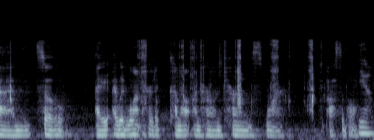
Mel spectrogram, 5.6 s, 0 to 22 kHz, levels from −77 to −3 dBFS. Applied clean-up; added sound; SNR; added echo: none; Camera; 12 dB; reverberation time 2.3 s.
